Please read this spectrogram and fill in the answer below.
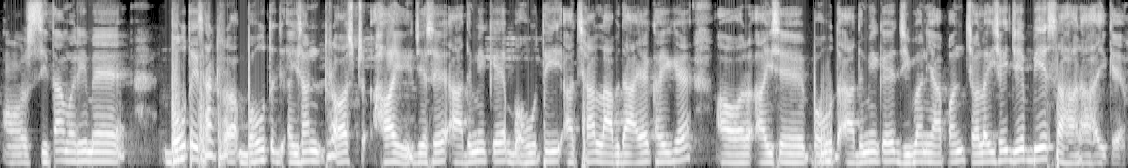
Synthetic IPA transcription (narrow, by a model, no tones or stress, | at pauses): ɔːɾsit̪aməɾime | bəɦut̪əsabəɦut̪əɪsənʈɾəsʈhəjd͡ʒeseʔad̪mikebəɦut̪ɦiətːʃʰalabd̪ajəkɦəɪke | ɔːɾəisebəɦut̪a̰d̪miked͡ʒibənjapənt͡ʃələjt͡ʃʰəd͡ʒebesəɦaɾaɦəjke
